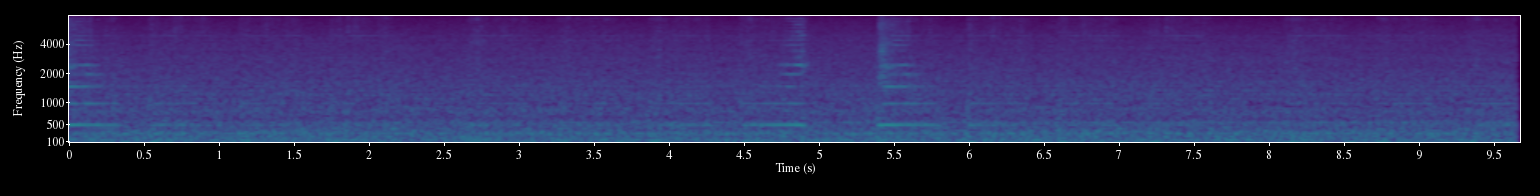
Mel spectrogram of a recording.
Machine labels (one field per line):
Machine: slide rail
